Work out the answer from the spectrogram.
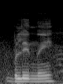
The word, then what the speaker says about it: blini: Oh, Bellini. Yeah, I got it. Yeah, it's Russian food, right? Yeah. You're talking about. Yeah. Yeah. How do you really pronounce it? Blini. See, there you go.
